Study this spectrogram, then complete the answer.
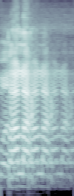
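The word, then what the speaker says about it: طلاق: বলে কি বলুন তো আরবিতে একটা শব্দ বলে তালাক তাইতো শব্দটা কিন্তু তালাক নয় শব্দটা তালাক নয় আমরা 95% মানুষ আমরা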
